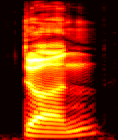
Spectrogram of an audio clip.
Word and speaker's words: done: Done, don, down. Done, D-O-N-E, is pronounced with the short U sound.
